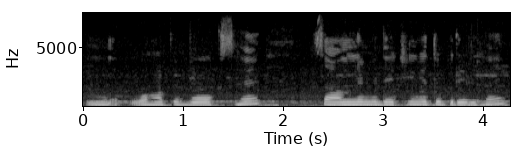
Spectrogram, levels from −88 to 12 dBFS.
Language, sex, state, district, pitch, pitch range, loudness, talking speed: Hindi, female, Chhattisgarh, Bilaspur, 195 Hz, 185-200 Hz, -21 LUFS, 155 wpm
